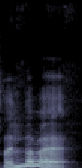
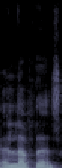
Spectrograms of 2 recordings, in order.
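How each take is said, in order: First: "love" higher and louder, delighted; excited. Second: Said in the usual way. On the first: Real, not acted. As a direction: gush the word "love" with delight. Repeats delighted phrase louder.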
